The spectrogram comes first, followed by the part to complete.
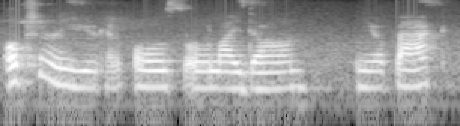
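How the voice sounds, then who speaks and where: In a very even, mid-pitched voice, a woman leads an affirmation meditation, setting down each phrase slowly and deliberately with long pauses. The audio quality is poor, with a faint layer of ambient noise behind her.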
